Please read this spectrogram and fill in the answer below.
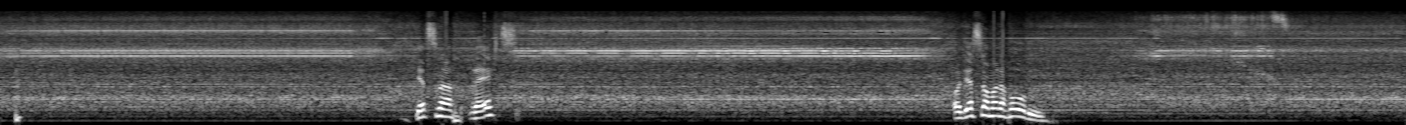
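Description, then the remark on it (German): A small milling motor whines steadily and continuously while plunging a few millimetres into wood and routing along it, first to the left, then downward; a high droning hum that never stops, with a person briefly speaking twice over it. “Also ich lasse den Fräsmotor jetzt hier in das Holz eintauchen.”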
